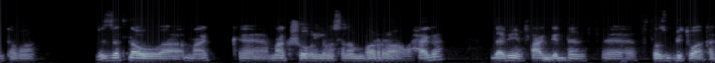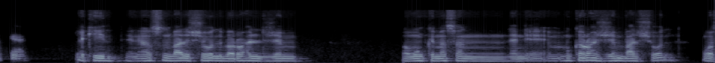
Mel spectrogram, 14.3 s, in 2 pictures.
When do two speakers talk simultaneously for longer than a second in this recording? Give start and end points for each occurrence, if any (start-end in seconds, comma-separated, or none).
none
